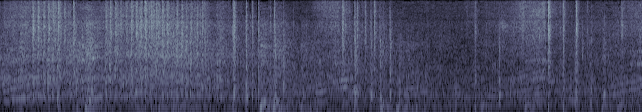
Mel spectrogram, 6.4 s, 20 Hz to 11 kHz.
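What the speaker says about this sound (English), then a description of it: "On and off the throttle, modulating it, trying to work that car out, trying to get it dialed up on that qualifying line." Drift car at the Oman International Drift Championship 2023 qualifying, its engine revving as the throttle is blipped on and off, rising and falling whines with sharp crackles, mixed with a commentator's voice over the racket.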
